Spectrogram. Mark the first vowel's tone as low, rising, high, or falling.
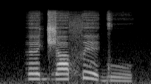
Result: high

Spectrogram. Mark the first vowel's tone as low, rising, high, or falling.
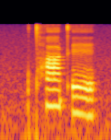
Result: high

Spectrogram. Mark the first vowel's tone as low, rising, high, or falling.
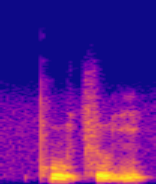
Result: falling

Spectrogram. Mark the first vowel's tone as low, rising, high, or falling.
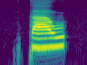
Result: rising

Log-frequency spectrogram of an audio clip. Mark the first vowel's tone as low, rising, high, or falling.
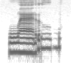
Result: low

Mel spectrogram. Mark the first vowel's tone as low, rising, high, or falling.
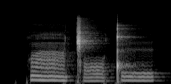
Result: falling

